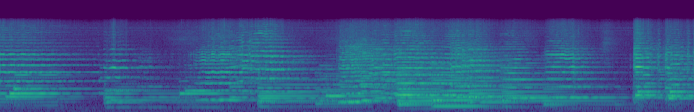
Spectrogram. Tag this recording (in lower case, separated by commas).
music, fiddle, violin, musical instrument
